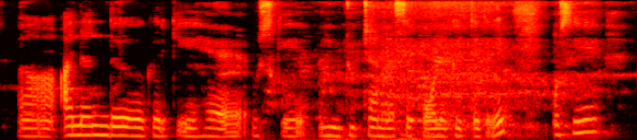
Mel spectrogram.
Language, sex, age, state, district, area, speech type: Dogri, female, 30-45, Jammu and Kashmir, Jammu, urban, spontaneous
